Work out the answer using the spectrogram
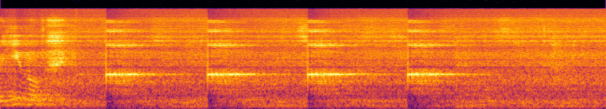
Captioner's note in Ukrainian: звук системи голосування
